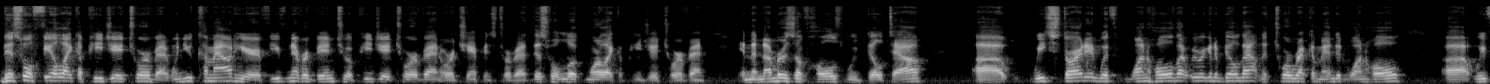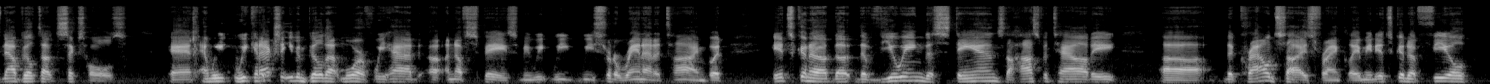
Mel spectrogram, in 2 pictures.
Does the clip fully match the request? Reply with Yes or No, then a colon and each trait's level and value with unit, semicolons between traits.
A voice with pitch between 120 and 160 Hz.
Yes: low, 135 Hz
